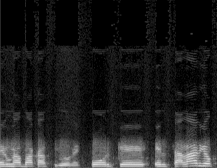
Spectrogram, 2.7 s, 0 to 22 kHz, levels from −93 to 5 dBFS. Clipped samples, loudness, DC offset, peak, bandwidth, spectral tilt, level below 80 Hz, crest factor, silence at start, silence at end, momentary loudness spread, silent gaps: under 0.1%; -16 LUFS; under 0.1%; -2 dBFS; 6.6 kHz; -5 dB/octave; -60 dBFS; 12 dB; 0 s; 0.05 s; 7 LU; none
